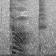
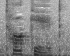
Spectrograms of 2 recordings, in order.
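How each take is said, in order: First: The ending joins the word as one syllable. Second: The ending is said as an extra syllable. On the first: "It ends in ed" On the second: "A lot of times people want to say talk it"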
